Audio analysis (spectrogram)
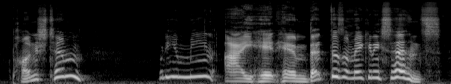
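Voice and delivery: can't believe what he just heard; high-pitched stunned questioning; incredulous shock. Acted. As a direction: voice jumps high in disbelief. Stunned at hearing he punched someone.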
